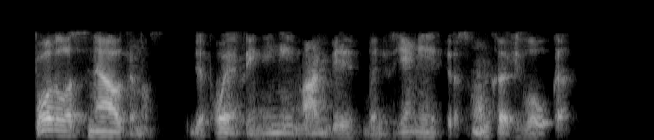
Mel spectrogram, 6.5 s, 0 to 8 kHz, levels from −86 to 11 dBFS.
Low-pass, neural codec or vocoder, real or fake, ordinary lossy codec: 7.2 kHz; codec, 24 kHz, 1 kbps, SNAC; fake; AAC, 16 kbps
